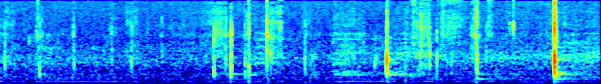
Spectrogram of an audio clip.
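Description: Faint scattered clicks and small taps over quiet room noise, several clustered a couple of seconds in and one sharper click a little before the end.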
